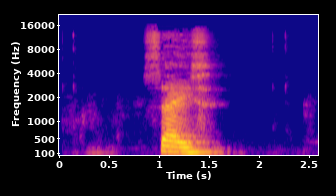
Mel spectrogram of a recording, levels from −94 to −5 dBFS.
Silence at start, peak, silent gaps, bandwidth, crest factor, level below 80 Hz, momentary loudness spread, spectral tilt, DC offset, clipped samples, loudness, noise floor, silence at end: 0.9 s; -4 dBFS; none; 15 kHz; 18 dB; -62 dBFS; 21 LU; -6.5 dB/octave; under 0.1%; under 0.1%; -17 LUFS; -71 dBFS; 1 s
